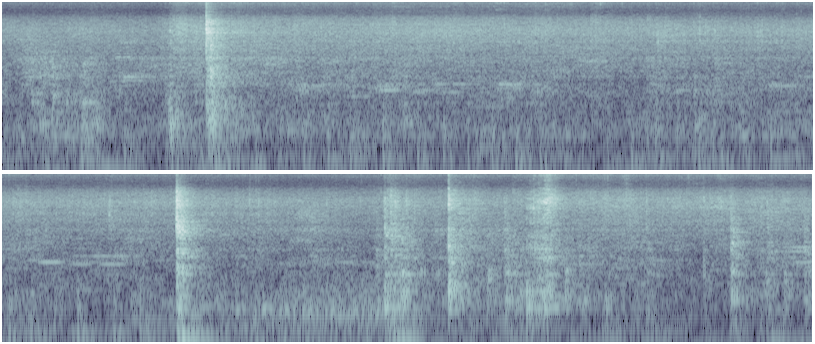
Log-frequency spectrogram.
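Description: Steel ladle scraping and knocking against a metal kadai while stirring sooji halwa, over a steady low sizzle from the pan. There is a sharp knock about a second and a half in, and several more in the second half.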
